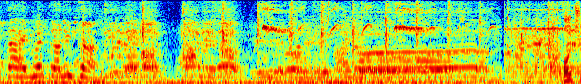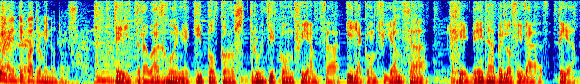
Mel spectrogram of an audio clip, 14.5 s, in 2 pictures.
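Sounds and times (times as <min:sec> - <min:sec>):
protest crowd chanting slogans: 0:00.0 - 0:08.6
speech: 0:00.1 - 0:05.1, 0:07.0 - 0:14.5
whistles: 0:03.2 - 0:07.4, 0:08.2 - 0:08.6, 0:12.8 - 0:13.1.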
